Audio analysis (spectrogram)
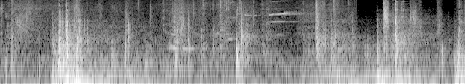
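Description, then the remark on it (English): A heavy door is opened with a low thump, then a few clattering knocks and a second dull thud, as faint birdsong chirps in the background. No one speaks. “No, I advise you open the door. Now.”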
